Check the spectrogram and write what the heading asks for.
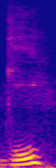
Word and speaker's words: Guy: Wouldn't that be pronounced Guy? – You're right, Guy LaFleur.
